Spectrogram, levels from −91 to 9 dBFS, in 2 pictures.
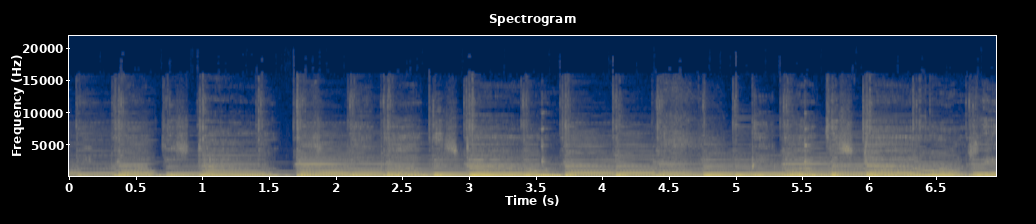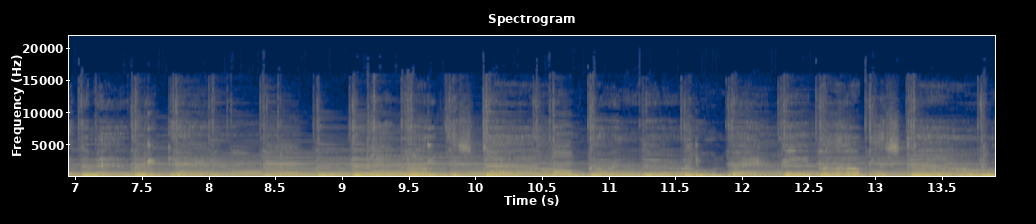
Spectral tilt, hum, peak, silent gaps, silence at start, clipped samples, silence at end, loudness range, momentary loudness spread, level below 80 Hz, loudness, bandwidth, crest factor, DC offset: -7.5 dB/octave; none; -2 dBFS; none; 0 s; under 0.1%; 0 s; 1 LU; 5 LU; -46 dBFS; -19 LUFS; 14.5 kHz; 16 dB; under 0.1%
